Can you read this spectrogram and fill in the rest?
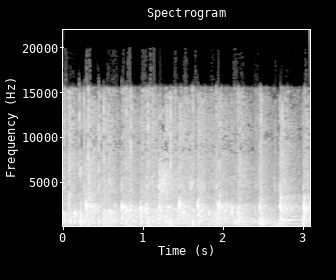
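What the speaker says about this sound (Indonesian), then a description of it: "Tepuk tangan dulu untuk kelompok." Classmates in a teaching-practice session clap for a presenting group, a modest, uneven round of applause with individual hand claps standing out close by in a small room.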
